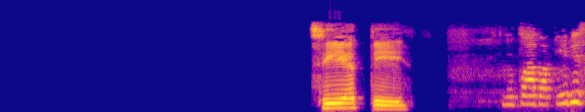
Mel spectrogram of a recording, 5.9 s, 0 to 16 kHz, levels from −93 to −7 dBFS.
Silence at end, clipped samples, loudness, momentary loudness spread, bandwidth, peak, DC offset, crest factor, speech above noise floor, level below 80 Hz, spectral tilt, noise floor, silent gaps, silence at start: 0 s; under 0.1%; -16 LUFS; 12 LU; 7.8 kHz; 0 dBFS; under 0.1%; 20 dB; 36 dB; -62 dBFS; -3.5 dB/octave; -52 dBFS; 4.39-4.45 s; 3.1 s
